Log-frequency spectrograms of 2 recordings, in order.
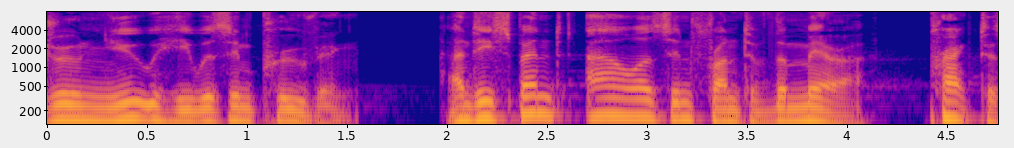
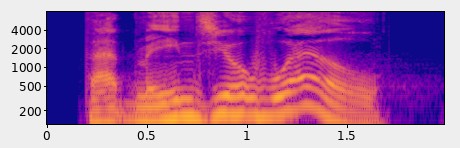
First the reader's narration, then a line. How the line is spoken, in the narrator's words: said, laughing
